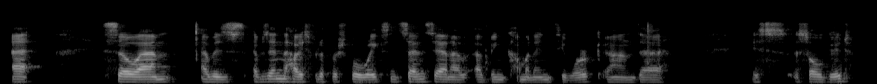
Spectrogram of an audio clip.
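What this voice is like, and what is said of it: Northern Irish Ballymena accent. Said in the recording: “That's not a Belfast accent though... It's a Ballymena accent... It's a hard one to hide.”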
